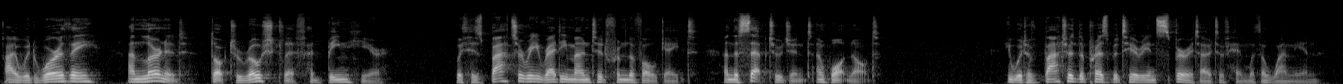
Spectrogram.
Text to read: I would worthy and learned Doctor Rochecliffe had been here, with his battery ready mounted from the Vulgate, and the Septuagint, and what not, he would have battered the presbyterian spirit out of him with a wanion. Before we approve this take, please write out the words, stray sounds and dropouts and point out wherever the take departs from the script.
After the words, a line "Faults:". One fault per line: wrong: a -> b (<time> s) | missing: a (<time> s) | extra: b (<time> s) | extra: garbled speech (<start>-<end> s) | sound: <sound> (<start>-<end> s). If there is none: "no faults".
I would worthy and learned Doctor Rochecliffe had been here, with his battery ready mounted from the Vulgate, and the Septuagint, and what not, he would have battered the presbyterian spirit out of him with a wanion.
Faults:
no faults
